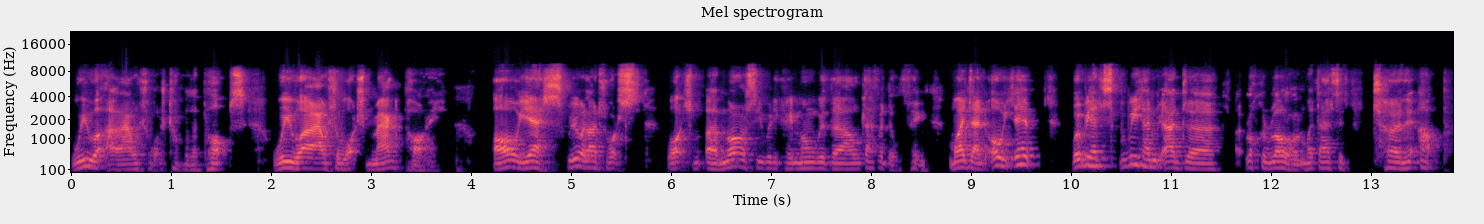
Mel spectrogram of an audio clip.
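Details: Man of about 51-52 with cerebral palsy who describes his own speech impediment; dysarthria (cerebral palsy).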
